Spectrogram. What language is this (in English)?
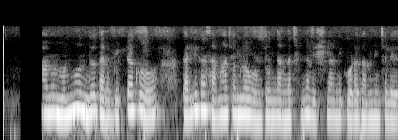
Telugu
